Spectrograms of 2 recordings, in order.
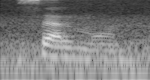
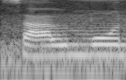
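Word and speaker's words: salmon: और नेक्स्ट है सेलमोन। हम सालमोन नहीं कहते। सेलमोन।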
